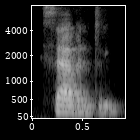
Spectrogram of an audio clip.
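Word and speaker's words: seventy: focus got it 7 and 70 Tus First part 70 70 Next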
